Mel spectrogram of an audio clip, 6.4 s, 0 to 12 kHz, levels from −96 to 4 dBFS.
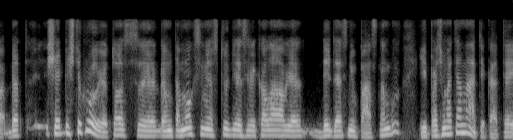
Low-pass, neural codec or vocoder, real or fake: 7.2 kHz; codec, 16 kHz, 2 kbps, FreqCodec, smaller model; fake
